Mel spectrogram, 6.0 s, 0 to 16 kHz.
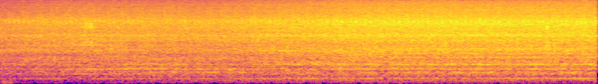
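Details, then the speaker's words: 2006 Honda Ridgeline at idle after start-up, in the engine bay: steady whine that does not sound like a belt, from the power steering pump with low fluid. "I think I know where it's coming from because power steering is low it's like whenever it hits a certain spot yeah there's the whining sound"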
